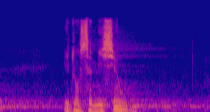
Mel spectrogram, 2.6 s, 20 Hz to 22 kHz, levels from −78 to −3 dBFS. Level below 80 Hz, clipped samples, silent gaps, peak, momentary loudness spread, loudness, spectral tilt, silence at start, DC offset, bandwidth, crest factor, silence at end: -50 dBFS; under 0.1%; none; -14 dBFS; 24 LU; -28 LUFS; -3 dB/octave; 0 s; under 0.1%; 11.5 kHz; 22 dB; 0 s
